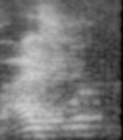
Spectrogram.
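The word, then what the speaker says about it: מעשר: Tithes, which commandment comes out of Numbers 18:21, Malachi 3:8-10, means 10th in the Hebrew, pronounced ma'ashra.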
